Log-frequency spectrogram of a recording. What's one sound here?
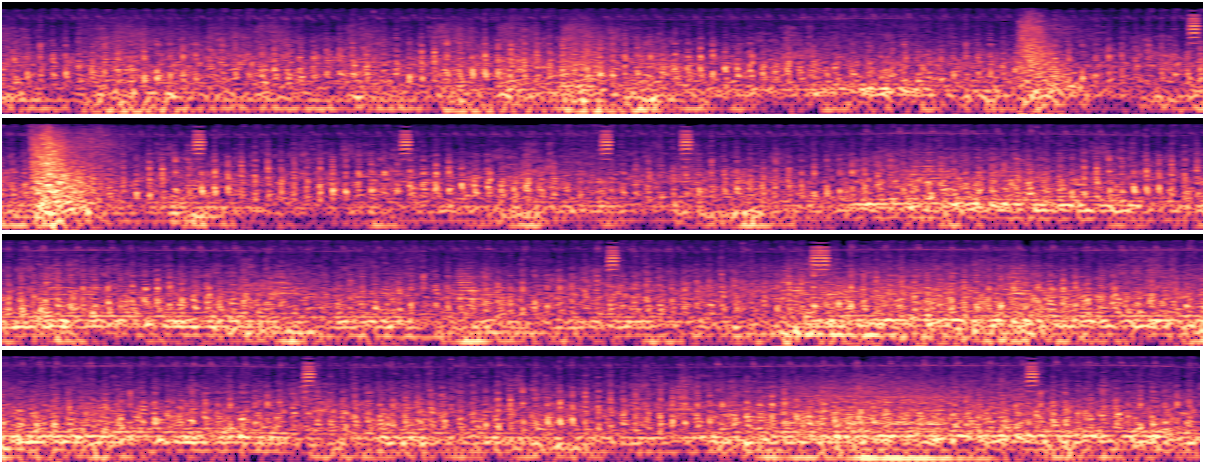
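A helicopter's rotor thumps steadily as it flies.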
